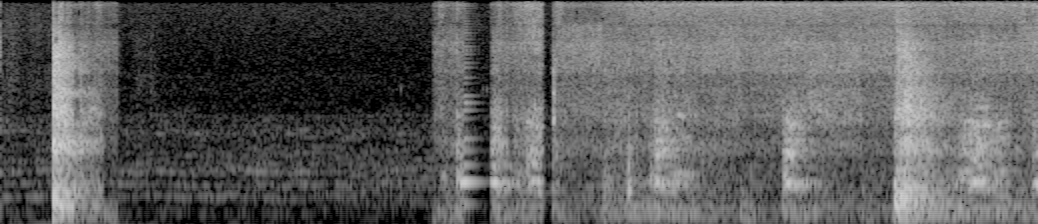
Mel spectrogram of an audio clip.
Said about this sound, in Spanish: ¿Está todo bien ahí? Sí, son cohetes. Ah, bueno. Por lo regular en siempre, siempre lanzan cohetes.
